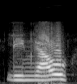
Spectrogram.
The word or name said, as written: Lin Ngau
